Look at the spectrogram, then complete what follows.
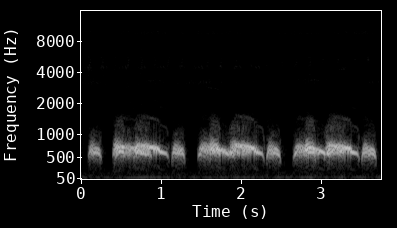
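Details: Spotted dove cooing on 12.10.2019 in the 'lăng săn' style, with three rolling phrases of a short note, a long wavering coo and a clipped final note, repeated steadily with slight low rumble behind.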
